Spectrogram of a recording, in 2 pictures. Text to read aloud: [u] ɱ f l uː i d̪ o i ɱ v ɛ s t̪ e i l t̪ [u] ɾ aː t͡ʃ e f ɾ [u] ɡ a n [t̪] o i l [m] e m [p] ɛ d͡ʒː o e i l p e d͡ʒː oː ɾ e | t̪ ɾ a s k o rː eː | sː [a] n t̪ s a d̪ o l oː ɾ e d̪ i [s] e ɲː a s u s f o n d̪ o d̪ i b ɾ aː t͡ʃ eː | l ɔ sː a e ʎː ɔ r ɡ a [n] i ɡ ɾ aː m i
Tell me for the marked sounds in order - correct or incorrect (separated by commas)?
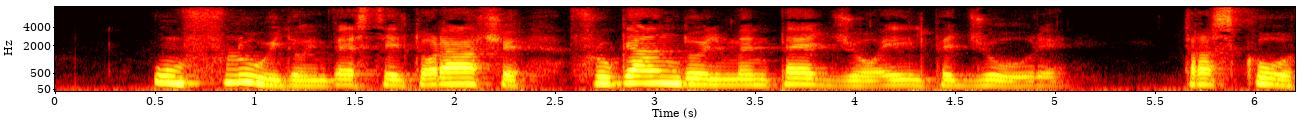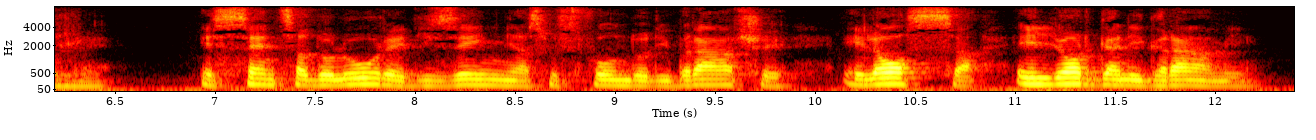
correct, incorrect, correct, incorrect, correct, correct, incorrect, incorrect, correct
